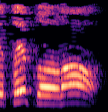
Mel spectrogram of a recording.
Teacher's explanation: انت فخمت الطاء، قطرة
